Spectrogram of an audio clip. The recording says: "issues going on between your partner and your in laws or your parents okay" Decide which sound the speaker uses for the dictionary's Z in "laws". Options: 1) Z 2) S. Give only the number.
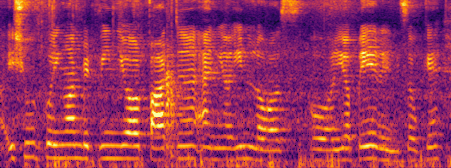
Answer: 2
